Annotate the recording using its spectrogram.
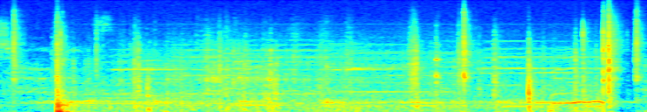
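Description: Faint background music with one sharp snap of a hand staple gun firing a staple into a motorcycle seat pan about half a second in, followed by a few lighter clicks.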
